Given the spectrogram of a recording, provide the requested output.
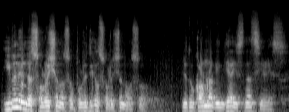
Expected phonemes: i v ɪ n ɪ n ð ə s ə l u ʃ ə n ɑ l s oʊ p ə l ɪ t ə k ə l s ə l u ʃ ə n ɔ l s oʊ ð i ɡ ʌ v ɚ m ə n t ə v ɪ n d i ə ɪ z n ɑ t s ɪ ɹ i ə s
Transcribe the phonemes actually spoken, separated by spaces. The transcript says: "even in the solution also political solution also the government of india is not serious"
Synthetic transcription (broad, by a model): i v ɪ n ɪ n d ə s ə l u ʃ ə n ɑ s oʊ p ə l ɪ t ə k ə l s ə l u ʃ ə n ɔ s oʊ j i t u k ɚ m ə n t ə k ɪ n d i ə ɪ s n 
